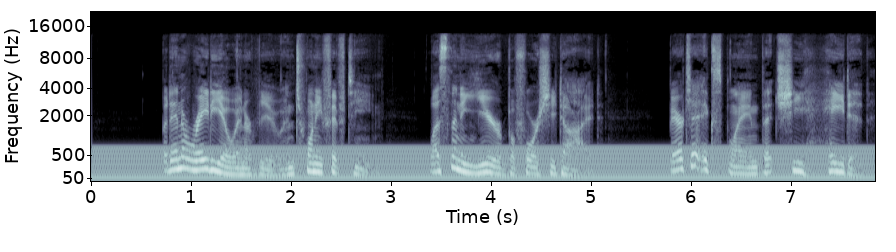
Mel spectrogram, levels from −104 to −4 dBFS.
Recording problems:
electrical hum; loud; throughout; 60 Hz, 8 dB below the speech

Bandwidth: 13.5 kHz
